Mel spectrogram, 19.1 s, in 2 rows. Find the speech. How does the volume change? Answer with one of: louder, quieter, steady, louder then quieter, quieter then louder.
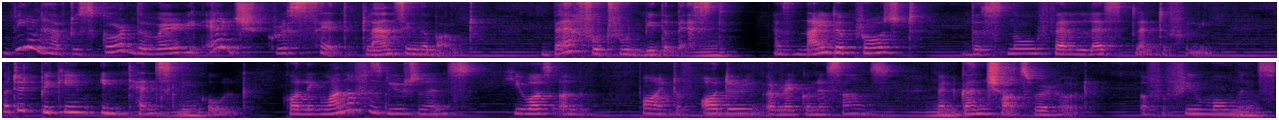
steady.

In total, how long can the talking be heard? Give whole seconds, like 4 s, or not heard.
19 s.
